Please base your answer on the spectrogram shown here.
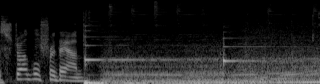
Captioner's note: boat engine revving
